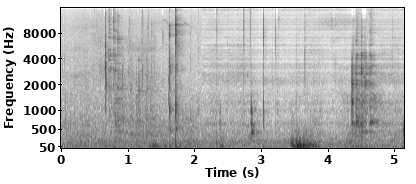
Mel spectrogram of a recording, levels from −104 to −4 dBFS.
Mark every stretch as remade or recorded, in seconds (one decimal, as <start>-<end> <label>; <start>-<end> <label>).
0.0-2.1 recorded; 2.1-5.2 remade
